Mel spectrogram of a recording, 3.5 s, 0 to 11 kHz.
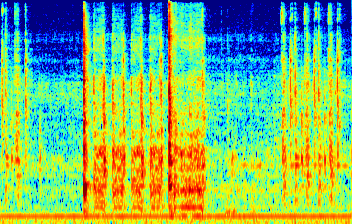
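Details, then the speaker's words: Vintage Alps-mechanism pen plotter (CGP-115/MCP-40 type), refurbished with replaced pinion gears, power-on self-test drawing four squares: quick bursts of crisp mechanical ticking as pens jog and draw, pausing between moves; working normally, all pens good. "And it does this every time you turn it on, just so you can see that it's working and that all your pins are good."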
